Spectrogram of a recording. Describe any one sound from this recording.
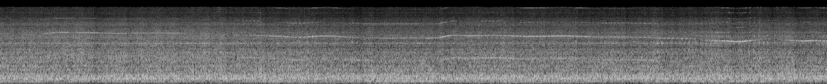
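A supercharged V8 car cruises along a highway.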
